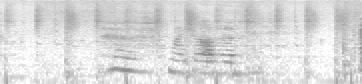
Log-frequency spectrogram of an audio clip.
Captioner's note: sighs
